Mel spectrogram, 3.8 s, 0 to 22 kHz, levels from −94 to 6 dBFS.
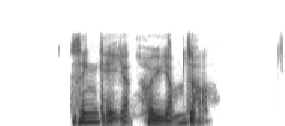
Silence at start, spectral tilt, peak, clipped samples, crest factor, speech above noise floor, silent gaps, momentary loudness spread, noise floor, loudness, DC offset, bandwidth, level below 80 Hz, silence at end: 0.95 s; -6 dB/octave; -2 dBFS; under 0.1%; 18 dB; over 73 dB; none; 12 LU; under -90 dBFS; -18 LUFS; under 0.1%; 7.4 kHz; -52 dBFS; 1.05 s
